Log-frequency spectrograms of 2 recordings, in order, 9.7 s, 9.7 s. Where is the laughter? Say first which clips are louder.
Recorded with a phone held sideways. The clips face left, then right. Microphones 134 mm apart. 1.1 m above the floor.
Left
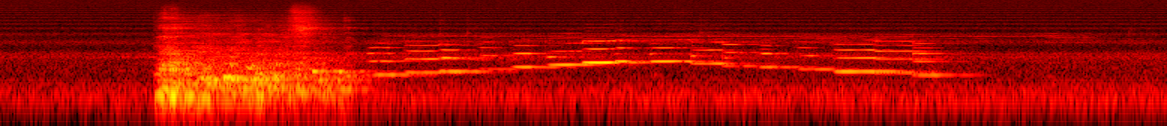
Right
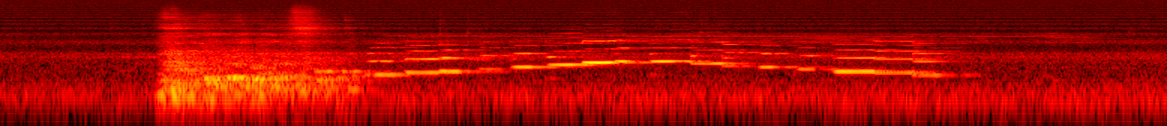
Left 5 dB; 85° left, 4.5 m.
